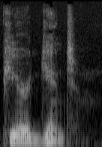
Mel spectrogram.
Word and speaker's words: Peer Gynt: No, Henrik Ibsen, his 1867 play, Peer Gynt.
